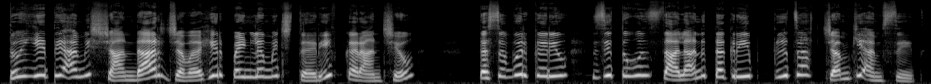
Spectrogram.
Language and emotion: Kashmiri, happy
